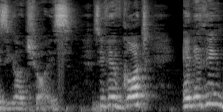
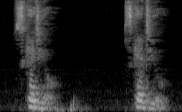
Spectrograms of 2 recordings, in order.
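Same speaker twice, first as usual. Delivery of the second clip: soft American accent on the word schedule; 3 semitones lower, 6 dB quieter than usual. Demonstrating the word schedule in british then american accent, american accent. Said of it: "American accent".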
